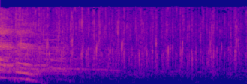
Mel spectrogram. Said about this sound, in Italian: È grande, un applauso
